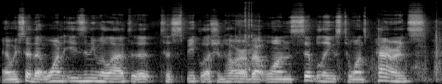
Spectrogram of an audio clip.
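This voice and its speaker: A man teaches an informal religious class in a medium-pitched voice. He moves between reading a text aloud and explaining it in everyday words. He restates each point step by step, as a teacher would. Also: fast, slight background noise.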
